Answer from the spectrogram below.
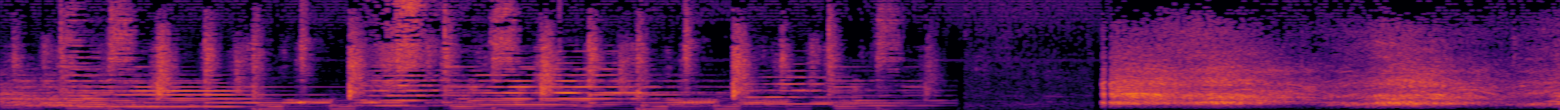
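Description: protest crowd chanting

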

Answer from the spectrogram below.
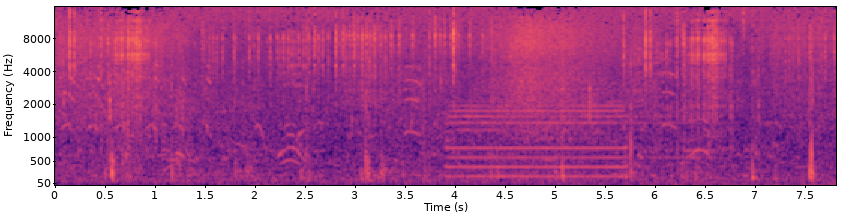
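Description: seagulls calling

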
